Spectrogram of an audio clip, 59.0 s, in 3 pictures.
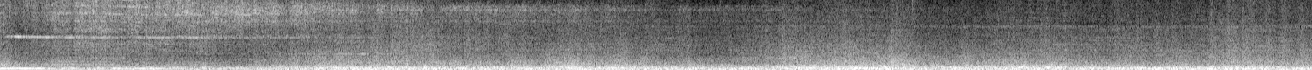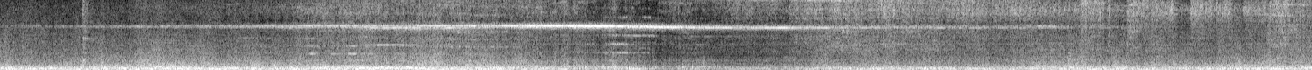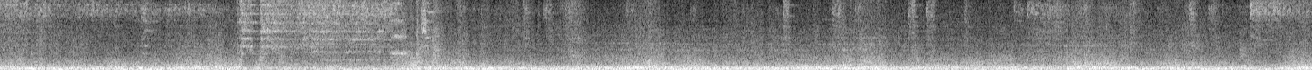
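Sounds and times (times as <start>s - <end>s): wheel flange squeal: 0.0s - 7.5s, 20.9s - 46.0s
steel wheels rumbling on rail: 0.0s - 59.0s.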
